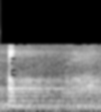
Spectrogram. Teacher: Pangkal lidah menempel pada langit-langit. · Term: huruf qaf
